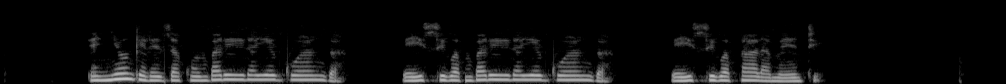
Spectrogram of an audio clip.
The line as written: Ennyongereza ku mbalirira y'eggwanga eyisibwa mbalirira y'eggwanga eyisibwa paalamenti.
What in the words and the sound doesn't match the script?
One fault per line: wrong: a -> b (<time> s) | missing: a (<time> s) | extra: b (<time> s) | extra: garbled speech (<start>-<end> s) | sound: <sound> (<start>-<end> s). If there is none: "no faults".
no faults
